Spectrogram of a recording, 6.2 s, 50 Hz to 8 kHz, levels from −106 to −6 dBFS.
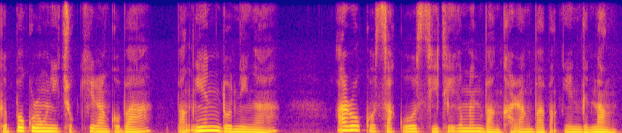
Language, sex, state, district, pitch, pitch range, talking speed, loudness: Garo, female, Meghalaya, West Garo Hills, 170 Hz, 150-185 Hz, 105 wpm, -16 LUFS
